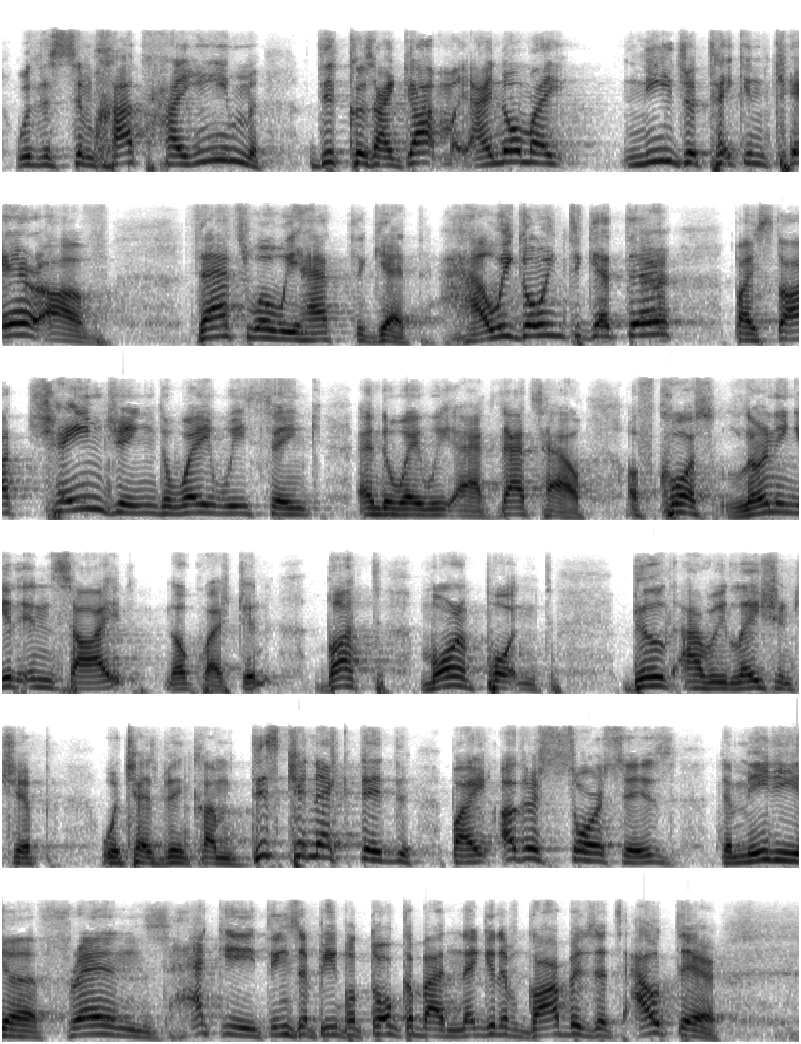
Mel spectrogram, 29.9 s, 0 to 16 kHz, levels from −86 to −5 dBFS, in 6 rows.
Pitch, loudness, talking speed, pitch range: 170 Hz, -14 LUFS, 155 wpm, 145-210 Hz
